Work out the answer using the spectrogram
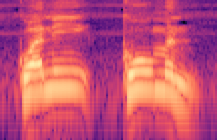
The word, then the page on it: kwani kumin: kwamera; Tanna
